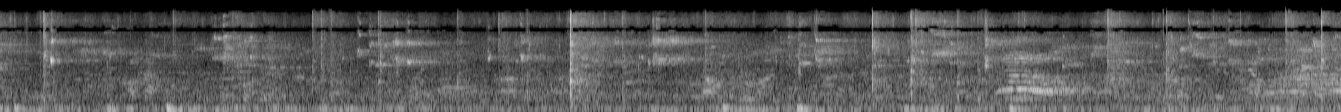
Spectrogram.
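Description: Badminton rackets smacking the shuttlecock at irregular intervals across several courts, with a background of voices in a large sports hall.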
